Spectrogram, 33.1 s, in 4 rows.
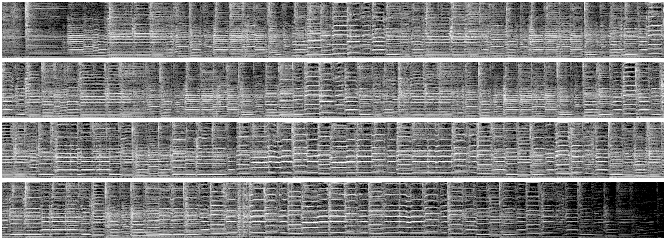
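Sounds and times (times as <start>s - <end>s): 
jig tunes: 0.2s - 33.0s.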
